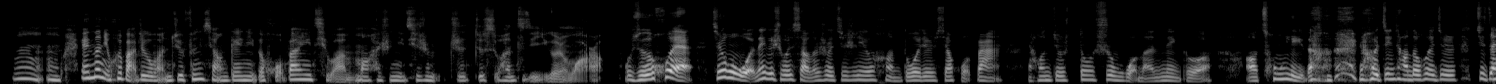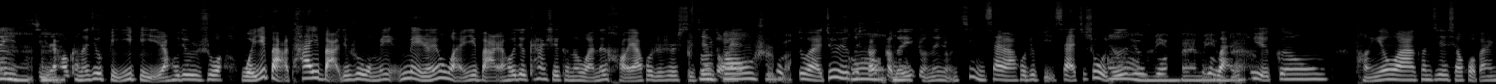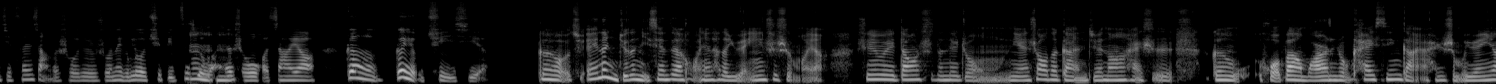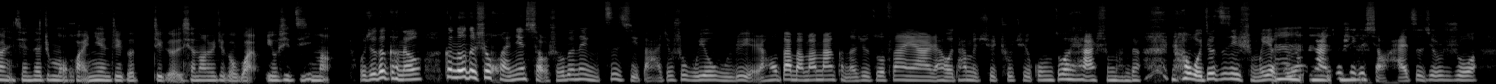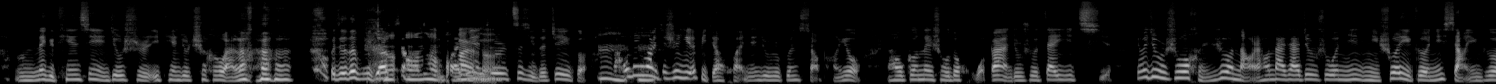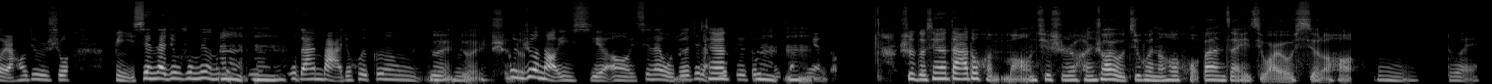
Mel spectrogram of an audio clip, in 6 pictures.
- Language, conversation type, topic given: Chinese, podcast, 你小时候最怀念哪一种玩具？
- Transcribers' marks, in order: other background noise; tapping; "村里" said as "葱里"; chuckle; teeth sucking; laughing while speaking: "什么的"; laughing while speaking: "乐"; chuckle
